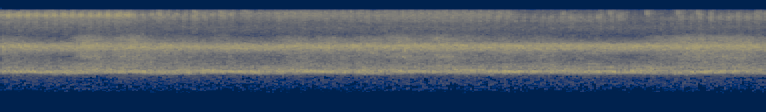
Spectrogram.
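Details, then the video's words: Forest crickets in a dense, unbroken chorus: shrill high trilling stacked in several steady pitch layers, with a fine rapid pulsing in the highest band and no pauses or other sounds. "Forest Sounds and Crickets"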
